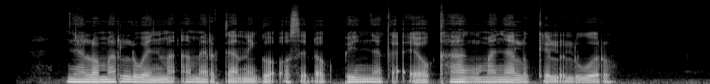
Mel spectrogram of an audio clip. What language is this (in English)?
Luo (Kenya and Tanzania)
